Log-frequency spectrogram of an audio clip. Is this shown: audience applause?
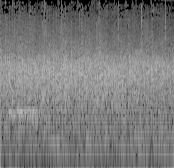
yes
